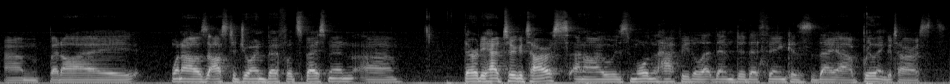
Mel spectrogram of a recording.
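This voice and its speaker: A man's voice: mid-range voice, fairly even intonation, brisk, a little mellow, slight background noise, low-quality recording. Casual Australian man in his twenties. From Melbourne, Australia. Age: 20s. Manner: informal, conversational. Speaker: band vocalist, podcast guest. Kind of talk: casual chat.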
